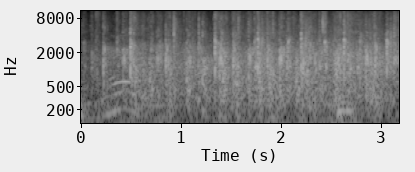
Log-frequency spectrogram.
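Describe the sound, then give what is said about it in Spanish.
An audience applauds for the Lord during a sermon, dense overlapping claps forming a continuous, fairly loud rattle for a few seconds, with faint voices mixed in beneath the clapping. “Un aplauso al Señor.”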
